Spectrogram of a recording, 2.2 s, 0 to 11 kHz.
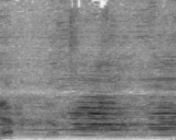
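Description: SXR 700 snowmobile engine running hard through deep powder: a steady droning note that grows louder about halfway in as the sled comes closer. It runs through a factory exhaust can that has been drilled out.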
